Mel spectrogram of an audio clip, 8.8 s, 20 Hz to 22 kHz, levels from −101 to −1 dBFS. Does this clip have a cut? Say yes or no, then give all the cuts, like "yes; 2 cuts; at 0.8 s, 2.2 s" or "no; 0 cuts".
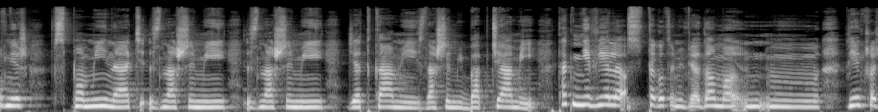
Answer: yes; 2 cuts; at 2.4 s, 6.3 s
